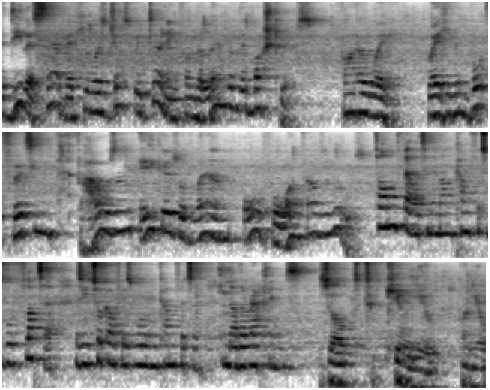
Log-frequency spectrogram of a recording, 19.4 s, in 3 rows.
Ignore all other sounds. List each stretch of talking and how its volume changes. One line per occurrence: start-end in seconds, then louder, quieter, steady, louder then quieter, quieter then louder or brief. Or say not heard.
0.0-19.3 steady.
